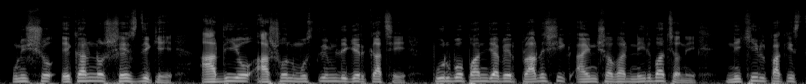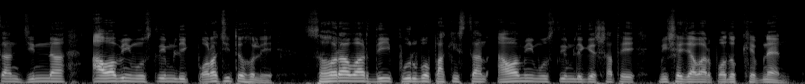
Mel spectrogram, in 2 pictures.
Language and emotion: Bengali, neutral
